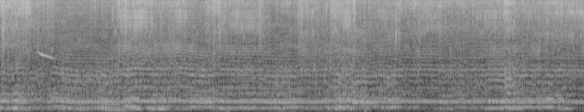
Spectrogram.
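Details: Inside a beehive, recorded with a Rode NT-USB microphone, a constant low, rich humming from many bees holds steady throughout, with one faint, short birdlike chirp early on.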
